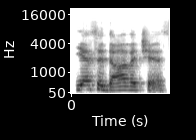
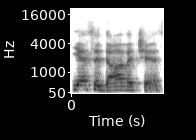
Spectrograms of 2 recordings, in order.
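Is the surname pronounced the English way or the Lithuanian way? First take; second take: Lithuanian; Lithuanian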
